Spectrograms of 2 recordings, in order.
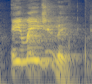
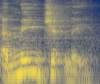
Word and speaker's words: immediately: Immediately. That's immediate. Five syllables. But people say immediately.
